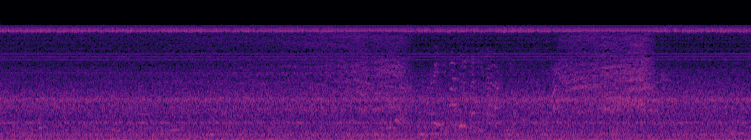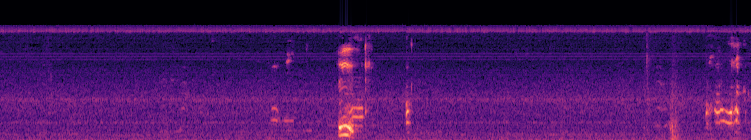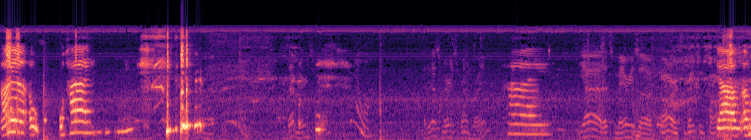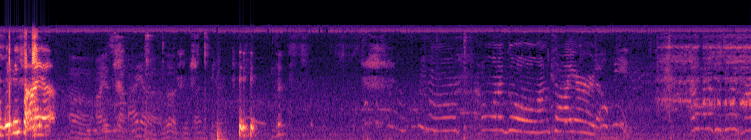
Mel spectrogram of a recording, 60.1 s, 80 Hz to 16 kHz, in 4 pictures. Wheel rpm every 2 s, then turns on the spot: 0, 0, 0, 0, 0, 0, 0, 0, 0, 0, 0, 0, 0, 0, 0, 0, 0, 0, 0, 0, 0, 0, 0, 0, 0, 0, 0, 0, 0, 0.
none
